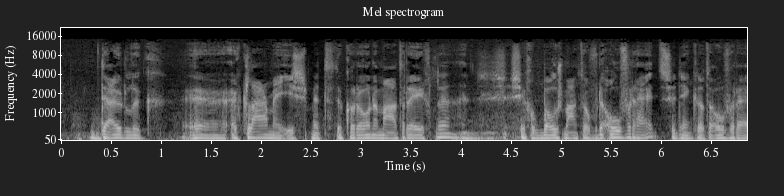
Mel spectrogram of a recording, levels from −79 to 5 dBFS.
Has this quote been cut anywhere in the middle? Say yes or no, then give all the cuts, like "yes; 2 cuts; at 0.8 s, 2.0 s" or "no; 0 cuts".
no; 0 cuts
